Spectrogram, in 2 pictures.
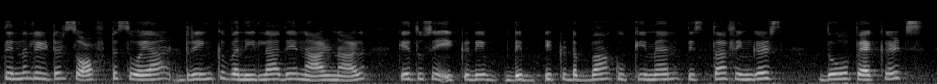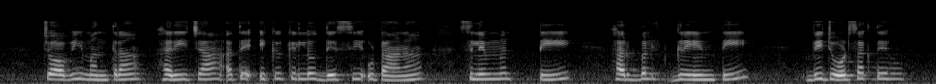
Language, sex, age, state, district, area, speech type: Punjabi, female, 30-45, Punjab, Mansa, urban, read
